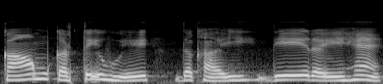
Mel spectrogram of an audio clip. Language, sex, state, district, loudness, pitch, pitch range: Hindi, male, Punjab, Fazilka, -13 LUFS, 195 Hz, 185-210 Hz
